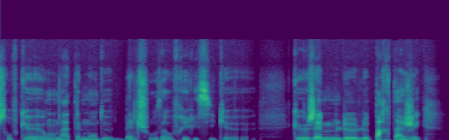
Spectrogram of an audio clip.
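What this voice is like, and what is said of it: Slight accent from France. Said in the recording (French): “j'entends de quoi, dans, le fond de ton accent, qui me dit que tu n'es peut-être pas originaire d'ici ... je suis française au départ”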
